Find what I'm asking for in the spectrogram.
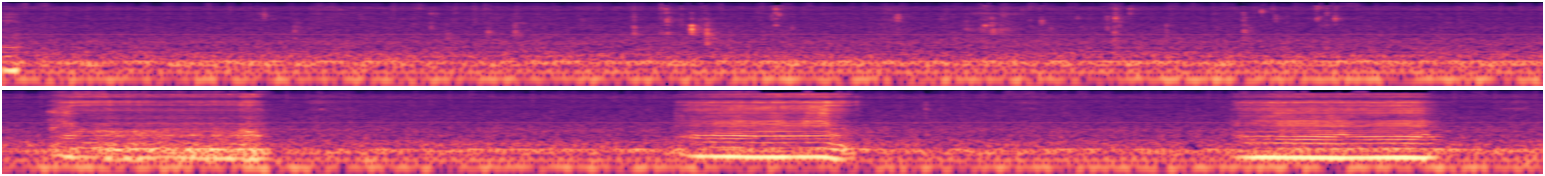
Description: tongue is too big for his mouth and contributes to his snoring.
